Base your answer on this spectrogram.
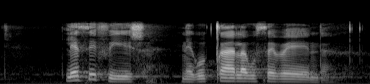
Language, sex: Swati, male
